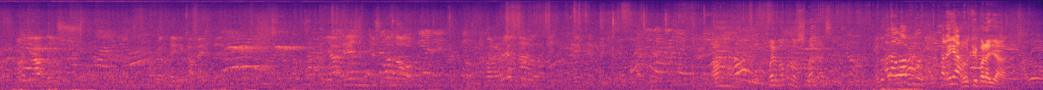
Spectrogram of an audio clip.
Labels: is there more than one person?
yes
